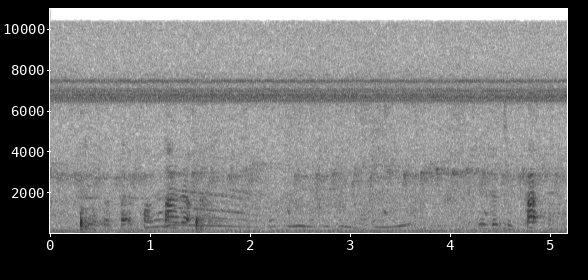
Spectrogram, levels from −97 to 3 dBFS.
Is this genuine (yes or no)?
yes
